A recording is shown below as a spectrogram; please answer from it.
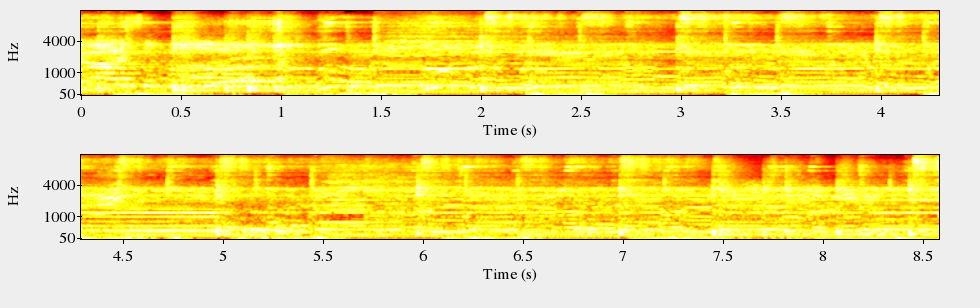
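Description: A live band plays Thai ramwong dance music over a steady bass beat, about one beat a second.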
